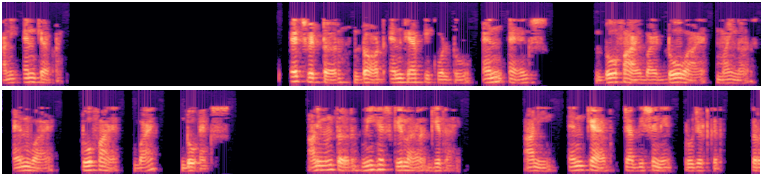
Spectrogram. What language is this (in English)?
Marathi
